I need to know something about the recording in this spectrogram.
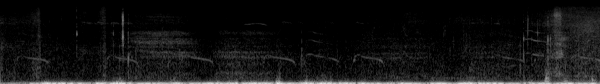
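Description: Wind buffeting the microphone in a steady low rumble, with a few faint, short, falling bird calls in the background.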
